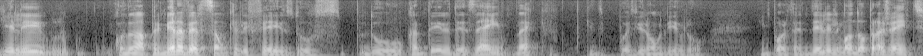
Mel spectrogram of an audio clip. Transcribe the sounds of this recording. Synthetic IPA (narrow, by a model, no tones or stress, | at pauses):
ɪelɪ | kwɐ̃nd̪ɐpɾimejɾɐveɾsɐ̃w̃kɪelɪfejzd̪ʊsd̪ʊkɐ̃nt̪ejɾʊd̪ezẽɲʊnɛkɪ | kɪd̪ɪpojzviɾoũlivɾʊ̰ | ĩmpoɾt̪ɐ̃nt̪ɪd̪elɪelɪmɐ̃d̪opɾɐʒẽnt͡ʃ̪ɪ̥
